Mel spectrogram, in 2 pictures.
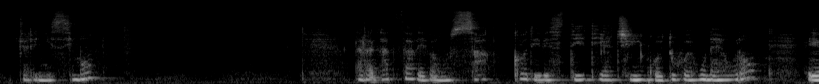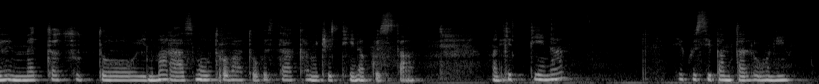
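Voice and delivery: speaking softly. Showing a Vinted parcel while the twins nap nearby: speaking softly. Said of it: "Parlo piano perché ci sono i gemellini che stanno facendo la nanna".

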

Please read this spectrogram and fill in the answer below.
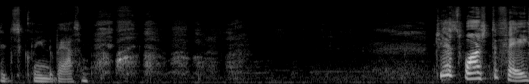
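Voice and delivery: out of breath. A host opening her video for viewers, out of breath. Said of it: "out of breath".

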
